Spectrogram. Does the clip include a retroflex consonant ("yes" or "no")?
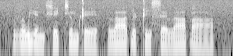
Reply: yes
